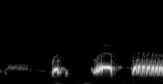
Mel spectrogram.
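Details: Spotted dove calling to lure or provoke males: two short low hooted notes followed by the start of a long vibrating coo.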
